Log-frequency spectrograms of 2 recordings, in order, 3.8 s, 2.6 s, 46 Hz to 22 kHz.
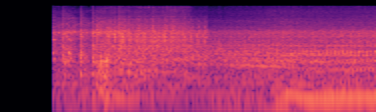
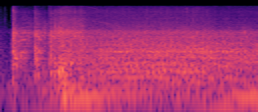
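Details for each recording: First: Toyota 1AR-FE four-cylinder cold start: the starter catches, then a brief metallic rattle sounds in the first second before it settles to idle. This is a cold-start knock from the variable valve timing system. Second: Toyota 1AR-FE four-cylinder after oil change, restarted and warmed about five minutes: cranks, catches quickly, settles into steady even idle, quieter than before with much less valve clacking; normal idle.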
